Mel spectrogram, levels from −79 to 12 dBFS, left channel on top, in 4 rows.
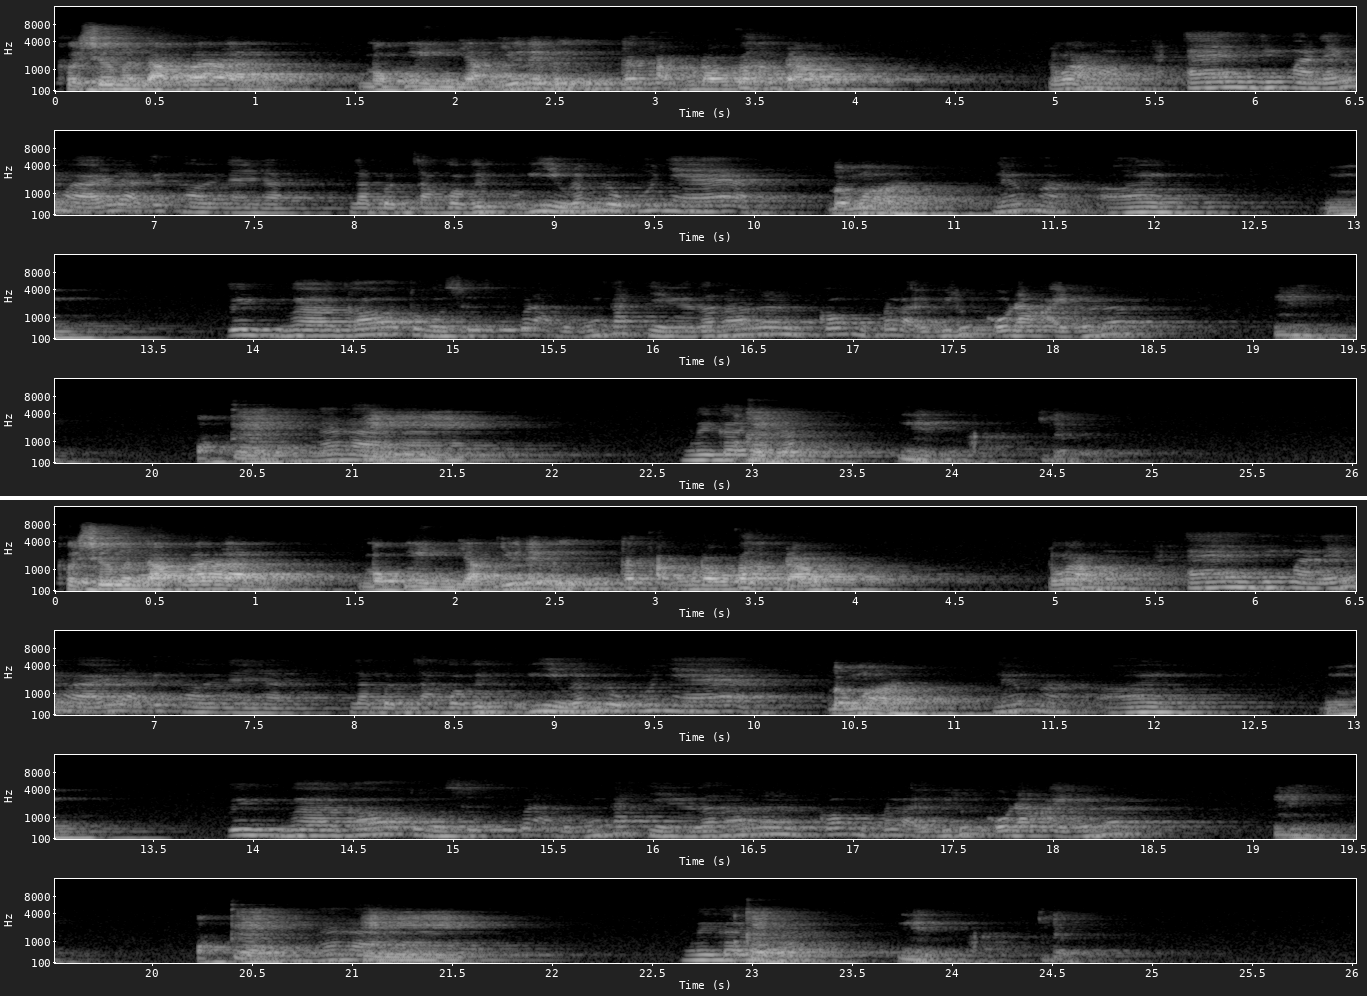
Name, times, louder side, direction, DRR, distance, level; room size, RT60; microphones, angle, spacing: voice 1, 0.0-1.1 1.5-3.9 5.0-5.2 10.4-10.8 12.8-13.1 19.1-19.4 20.2-20.7 21.0-21.6 23.0-23.1 23.7-23.9 24.4-24.6, right 1 dB, 55° right, -1 dB, 2.7 m, -21 dB
voice 2, 5.7-7.7 8.0-10.0 11.2-12.1 13.9-18.4 20.4-21.6 22.6-23.3, left 1 dB, 35° left, 4 dB, 1.4 m, -28 dB
10.0 x 8.8 x 6.2 m, 1.3 s
head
